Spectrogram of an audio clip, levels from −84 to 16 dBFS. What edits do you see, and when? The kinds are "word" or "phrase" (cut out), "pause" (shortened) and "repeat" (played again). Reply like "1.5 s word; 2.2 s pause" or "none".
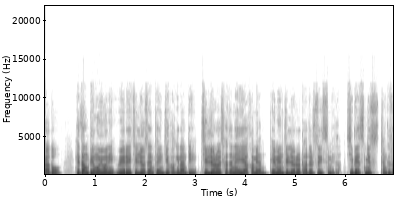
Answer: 3.1 s pause; 4.4 s pause; 6.0 s pause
